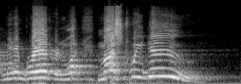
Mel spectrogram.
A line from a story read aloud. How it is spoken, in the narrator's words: They cried out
